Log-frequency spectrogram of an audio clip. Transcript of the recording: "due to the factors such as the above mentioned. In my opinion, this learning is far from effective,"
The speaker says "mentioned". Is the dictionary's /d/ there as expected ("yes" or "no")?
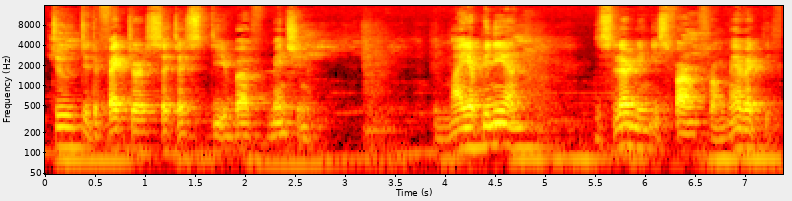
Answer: no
